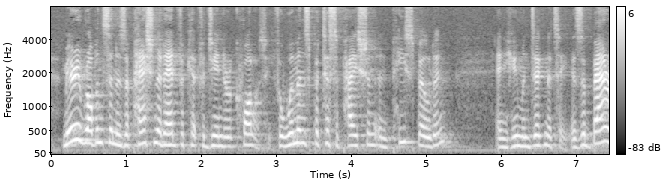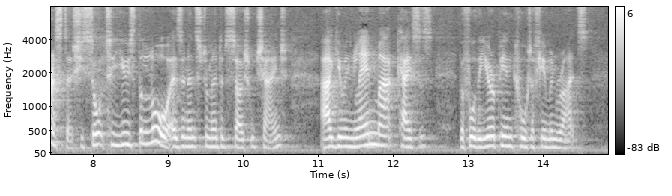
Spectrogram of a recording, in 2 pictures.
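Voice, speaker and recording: The speech moves at a fairly quick pace with ordinary pitch variation. Audible room echo surrounds it. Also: woman, medium pitch for a woman. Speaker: panel moderator. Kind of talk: moderated panel discussion. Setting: stage with audience.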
